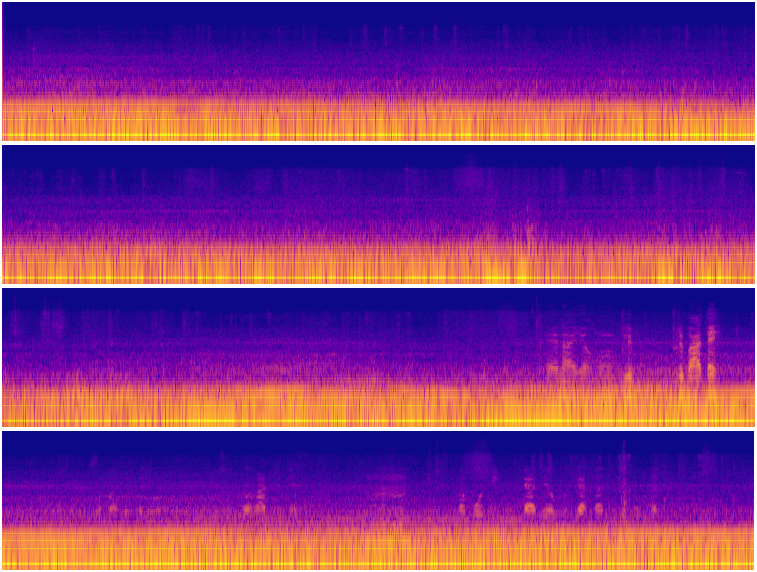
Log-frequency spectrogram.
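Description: Car engine and road noise heard from inside the cabin, a steady low rumble at low speed. The engine note eases as the car slows to a crawl about halfway through, then rises as it speeds up again.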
